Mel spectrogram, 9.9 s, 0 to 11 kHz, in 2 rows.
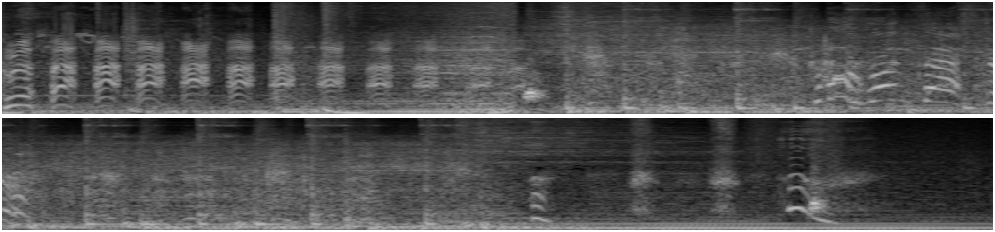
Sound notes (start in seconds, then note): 0.0 evil laugh; 5.3 Angela panting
